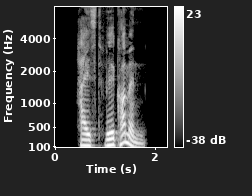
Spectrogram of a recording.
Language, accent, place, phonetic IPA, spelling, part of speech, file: German, Germany, Berlin, [ˌhaɪ̯st vɪlˈkɔmən], heißt willkommen, verb, De-heißt willkommen.ogg
- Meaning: inflection of willkommen heißen: 1. second-person plural present 2. plural imperative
